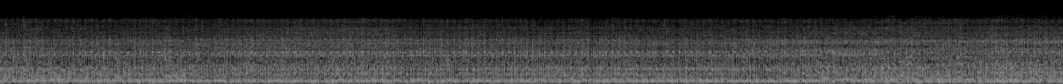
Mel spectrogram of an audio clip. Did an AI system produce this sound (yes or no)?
yes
